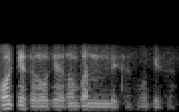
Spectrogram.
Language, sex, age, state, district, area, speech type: Tamil, male, 30-45, Tamil Nadu, Madurai, urban, conversation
